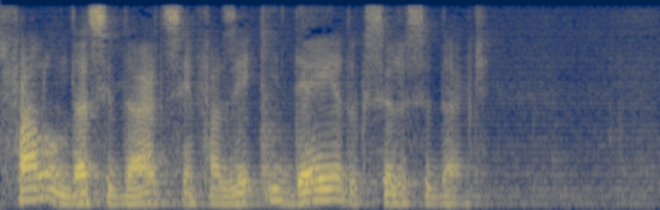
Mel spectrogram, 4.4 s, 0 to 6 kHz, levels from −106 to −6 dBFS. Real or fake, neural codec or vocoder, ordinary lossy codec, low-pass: fake; vocoder, 24 kHz, 100 mel bands, Vocos; none; 5.4 kHz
